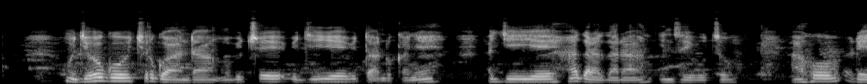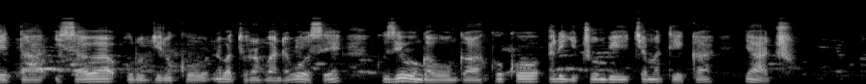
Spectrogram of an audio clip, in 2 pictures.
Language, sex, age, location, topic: Kinyarwanda, male, 18-24, Huye, education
